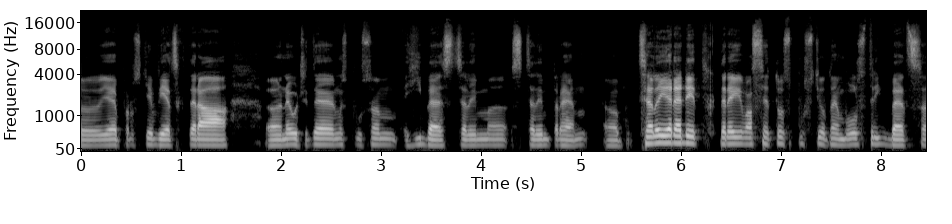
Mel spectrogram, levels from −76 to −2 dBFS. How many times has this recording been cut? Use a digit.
1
